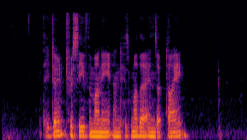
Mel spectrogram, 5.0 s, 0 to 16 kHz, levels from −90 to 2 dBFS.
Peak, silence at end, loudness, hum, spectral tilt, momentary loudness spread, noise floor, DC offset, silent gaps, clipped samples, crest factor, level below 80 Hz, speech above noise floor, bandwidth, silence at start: -12 dBFS; 1.2 s; -26 LUFS; none; -7.5 dB/octave; 9 LU; -69 dBFS; under 0.1%; none; under 0.1%; 16 dB; -52 dBFS; 44 dB; 11.5 kHz; 0.9 s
